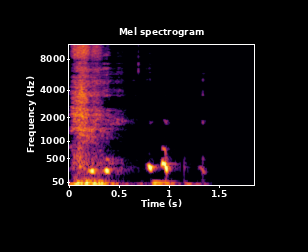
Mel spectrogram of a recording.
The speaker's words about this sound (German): Ich muss husten und versuche das die ganze Zeit zu unterdrücken.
